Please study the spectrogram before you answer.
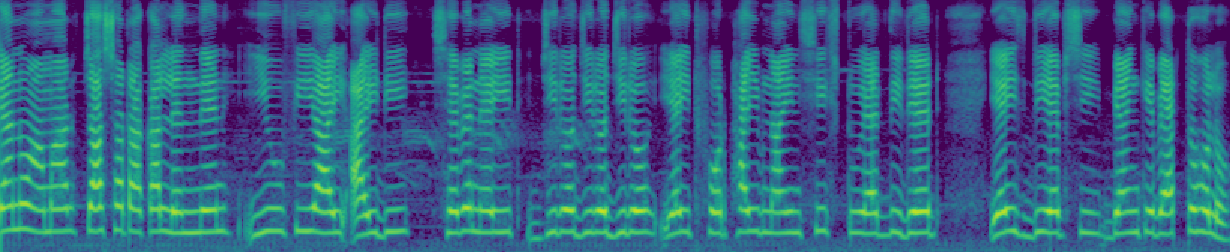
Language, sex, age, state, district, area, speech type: Bengali, female, 45-60, West Bengal, South 24 Parganas, rural, read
